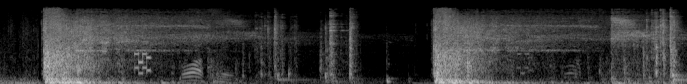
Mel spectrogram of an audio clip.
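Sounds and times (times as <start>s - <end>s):
heavy artillery cannon shots: 0.4s - 1.8s, 4.3s - 6.8s.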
